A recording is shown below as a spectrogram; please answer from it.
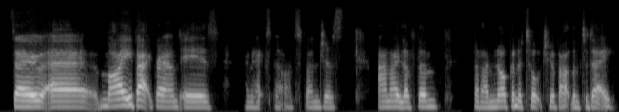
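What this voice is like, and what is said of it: English accent. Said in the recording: “I went to university over in England. You can hear from my voice, I'm from over in that direction.”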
